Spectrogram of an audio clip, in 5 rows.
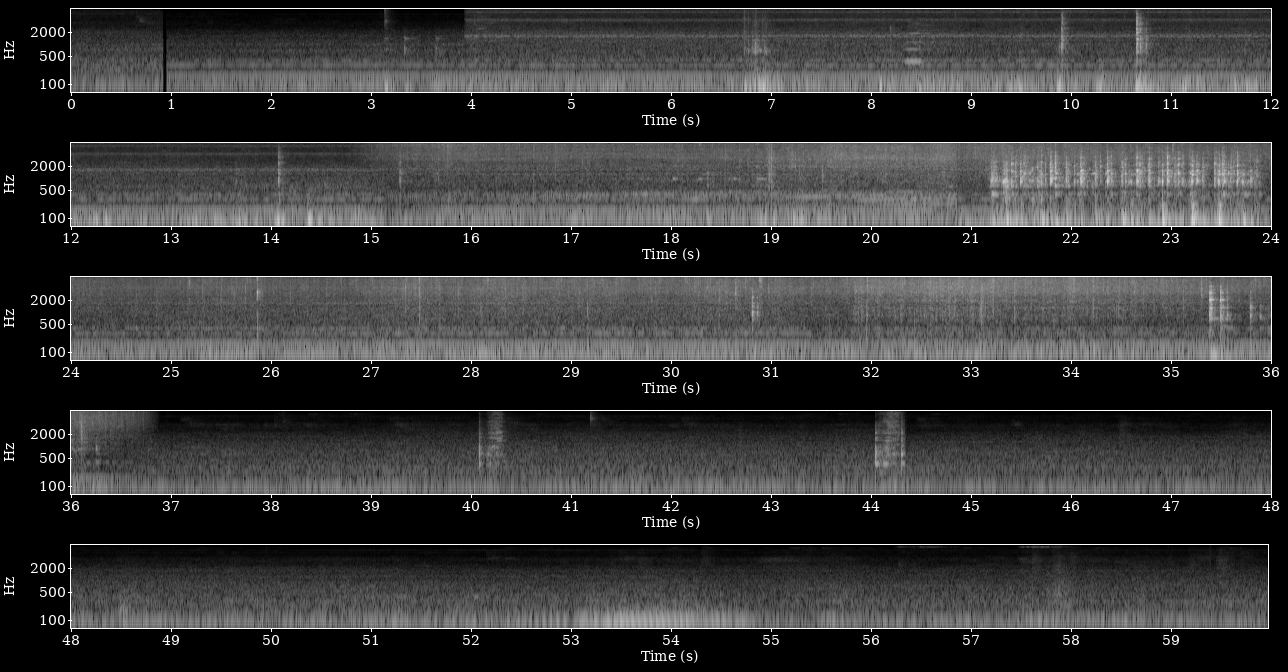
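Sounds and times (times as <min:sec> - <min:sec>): meatballs sizzling in butter: 0:04.0 - 0:36.8.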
